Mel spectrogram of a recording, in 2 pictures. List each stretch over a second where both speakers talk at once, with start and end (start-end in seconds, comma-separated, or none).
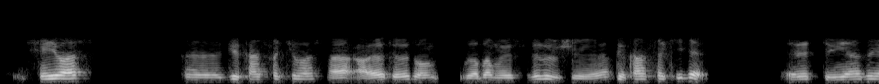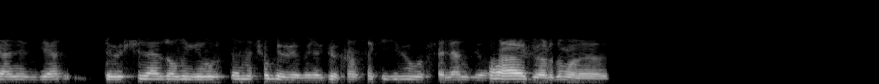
none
